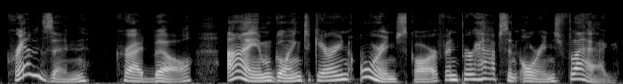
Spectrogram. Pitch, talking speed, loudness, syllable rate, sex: 180 Hz, 155 wpm, -19 LUFS, 4.4 syllables/s, female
